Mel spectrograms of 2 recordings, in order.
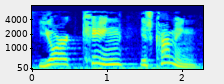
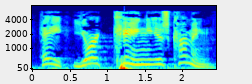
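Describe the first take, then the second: First: Slow, emphatic "king"; your king, said slow and sure; stress on king. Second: Loud, slow, high proclamation. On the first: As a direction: lean on "king" with a slow, steady read. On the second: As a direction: announce the king's arrival loudly. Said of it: "which says". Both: Shown as a demonstration.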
